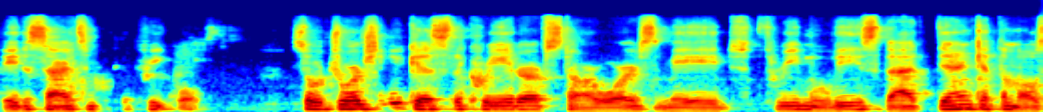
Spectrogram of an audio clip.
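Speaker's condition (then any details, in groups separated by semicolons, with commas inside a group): No condition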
